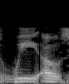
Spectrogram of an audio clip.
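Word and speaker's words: weos (υἱός): So the second one is huios. Huios. That's the Greek word. It's spelled huios. And I put in parentheses next to it as weos, so I could remember how to actually say it.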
